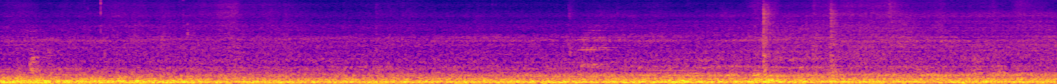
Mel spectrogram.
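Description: Cabin noise inside a Siemens Nexas electric suburban train running along the line: a steady low rumble of wheels on rail, with a couple of faint clicks about eight seconds in.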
